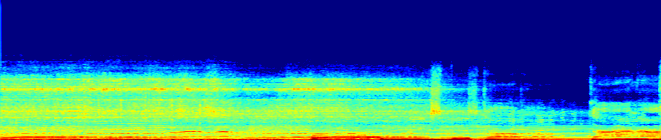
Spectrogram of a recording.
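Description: A live band playing on a concert stage, with held chords and a melodic line over a steady bass. It gets somewhat quieter about six and a half seconds in, then comes back in suddenly near the end.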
